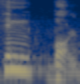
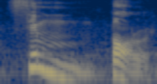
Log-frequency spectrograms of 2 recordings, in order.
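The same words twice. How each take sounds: First: The nasal before b is n. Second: The nasal before b is m. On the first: This is the underlying form before assimilation. "it should be symbol" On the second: This is the form changed by assimilation. "it becomes symbol"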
